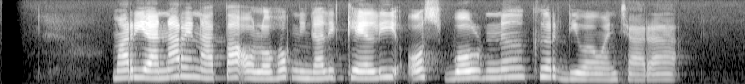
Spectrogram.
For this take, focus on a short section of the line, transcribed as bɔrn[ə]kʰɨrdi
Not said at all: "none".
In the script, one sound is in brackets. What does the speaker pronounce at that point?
ə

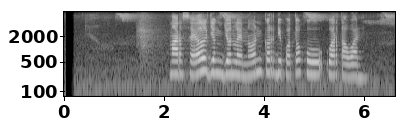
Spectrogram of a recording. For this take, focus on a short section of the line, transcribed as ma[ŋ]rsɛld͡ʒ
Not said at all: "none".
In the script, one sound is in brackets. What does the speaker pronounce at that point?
none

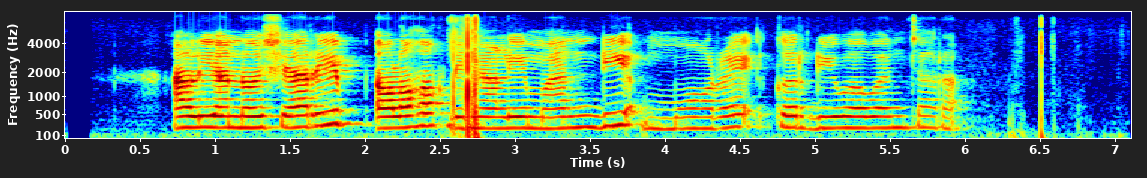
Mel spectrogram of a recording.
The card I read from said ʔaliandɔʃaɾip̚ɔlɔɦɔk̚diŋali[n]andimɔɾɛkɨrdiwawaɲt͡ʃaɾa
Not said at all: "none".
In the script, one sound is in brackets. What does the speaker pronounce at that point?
m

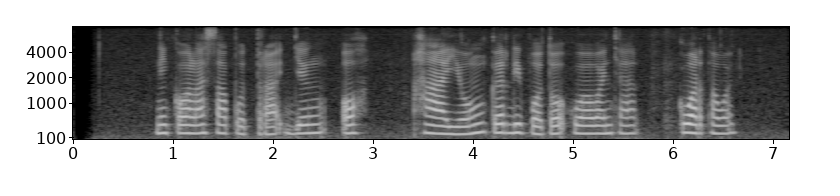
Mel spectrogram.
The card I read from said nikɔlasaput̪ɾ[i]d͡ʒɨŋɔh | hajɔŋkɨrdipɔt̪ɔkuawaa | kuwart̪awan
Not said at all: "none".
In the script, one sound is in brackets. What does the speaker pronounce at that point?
a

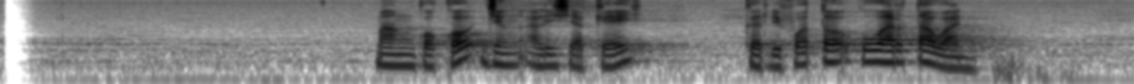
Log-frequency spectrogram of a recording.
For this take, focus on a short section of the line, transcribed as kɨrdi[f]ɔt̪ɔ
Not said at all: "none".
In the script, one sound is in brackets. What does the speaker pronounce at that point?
f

